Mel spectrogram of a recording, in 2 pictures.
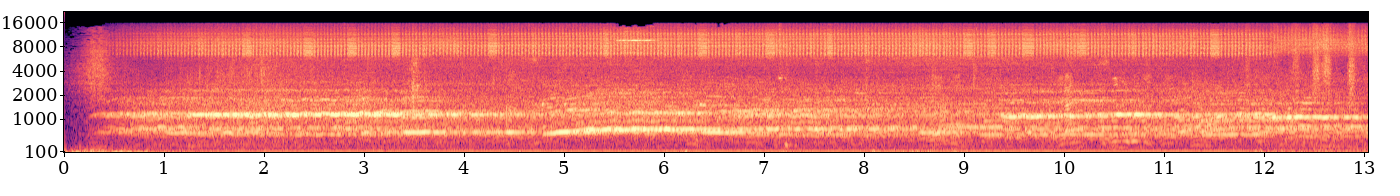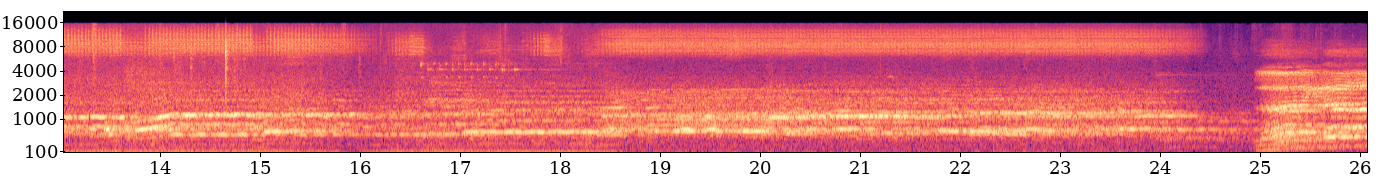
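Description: Music of sustained, slowly gliding melodic tones over a steady low hum. Near the end it gives way to a group of voices chanting.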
